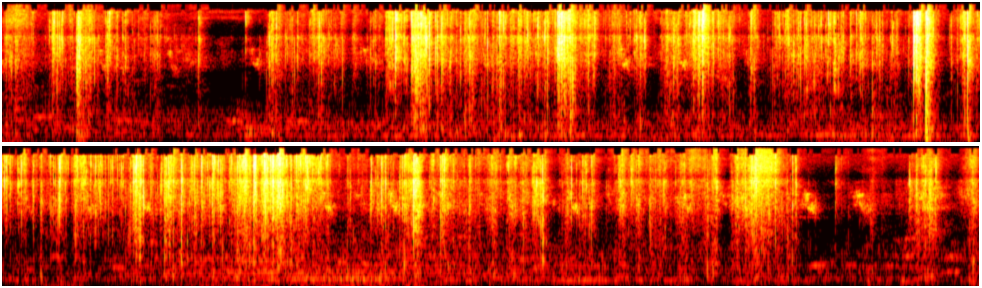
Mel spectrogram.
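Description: Plastic wrapping on a shipping package crinkles and crackles steadily for about twenty seconds as the parcel is opened, with sharp rustling bursts throughout and a person talking at times.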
